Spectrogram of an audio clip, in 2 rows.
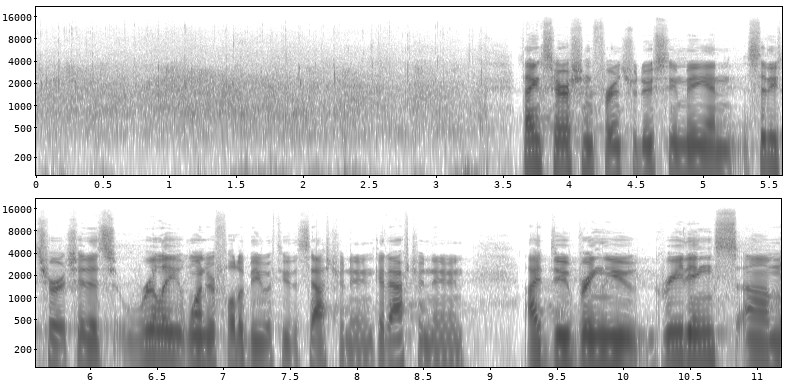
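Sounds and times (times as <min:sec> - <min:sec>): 
crowd applauding: 0:00.0 - 0:03.6
speech: 0:03.6 - 0:11.1.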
